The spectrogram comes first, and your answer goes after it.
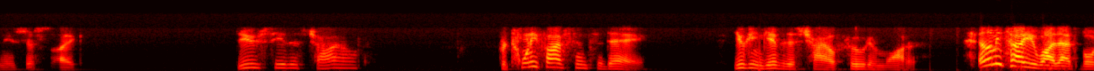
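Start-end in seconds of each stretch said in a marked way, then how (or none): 2.4-9.2 play-acted gentle, coaxing, soothing charity-ad voice. Describing a charity commercial, imitating the old man asking viewers: soothing voice. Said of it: "with a real nice soothing voice".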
